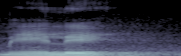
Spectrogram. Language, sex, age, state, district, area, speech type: Tamil, male, 30-45, Tamil Nadu, Tiruvarur, rural, read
